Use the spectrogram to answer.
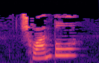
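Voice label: "传播", Mandarin; chinese flashcards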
